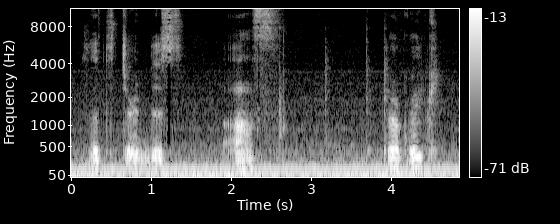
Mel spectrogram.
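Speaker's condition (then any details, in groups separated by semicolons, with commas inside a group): Quadriplegic cerebral palsy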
